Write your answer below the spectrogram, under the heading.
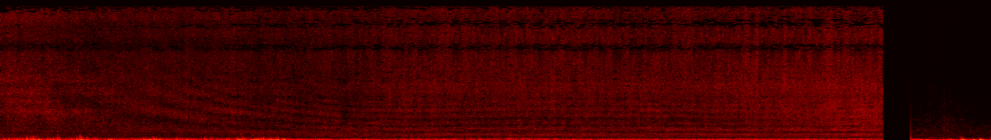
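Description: Quadcopter drone's propellers whining as it lifts off and hovers, the whine sliding down in pitch over the first few seconds, over a gusty low rumble of wind on the microphone. The sound cuts off abruptly near the end.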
